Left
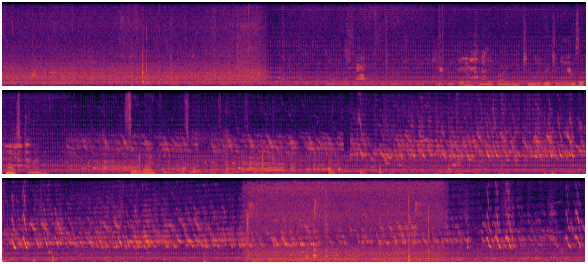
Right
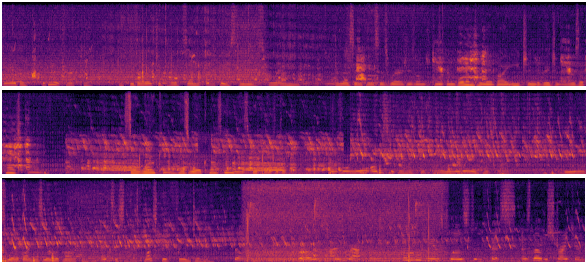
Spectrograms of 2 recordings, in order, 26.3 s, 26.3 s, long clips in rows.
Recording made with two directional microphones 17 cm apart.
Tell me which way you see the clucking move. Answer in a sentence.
You can hear the clucking move from right to left.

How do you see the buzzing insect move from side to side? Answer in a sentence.
You can hear the buzzing insect go right and come back.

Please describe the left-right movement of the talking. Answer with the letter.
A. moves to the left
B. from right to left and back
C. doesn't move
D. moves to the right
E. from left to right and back
B.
